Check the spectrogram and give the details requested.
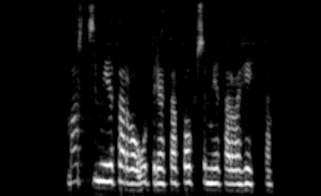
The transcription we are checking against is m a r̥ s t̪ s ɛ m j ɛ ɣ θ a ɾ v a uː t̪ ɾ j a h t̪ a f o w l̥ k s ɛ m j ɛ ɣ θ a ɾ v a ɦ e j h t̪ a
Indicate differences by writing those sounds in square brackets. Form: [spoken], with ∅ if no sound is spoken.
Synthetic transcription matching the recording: m a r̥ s t̪ s ɛ m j ɛ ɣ θ a ɾ v a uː t̪ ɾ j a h t̪ a f o w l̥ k s ɛ m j ɛ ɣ θ a ɾ v a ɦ e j h t̪ a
